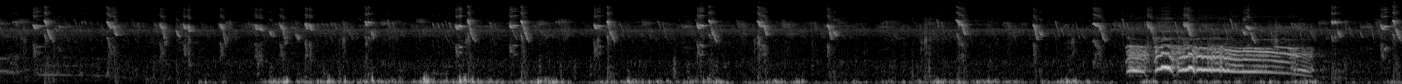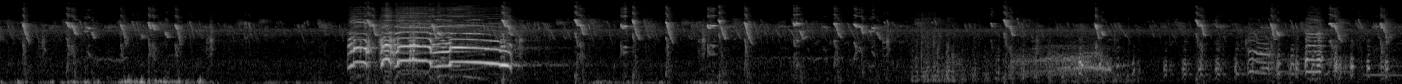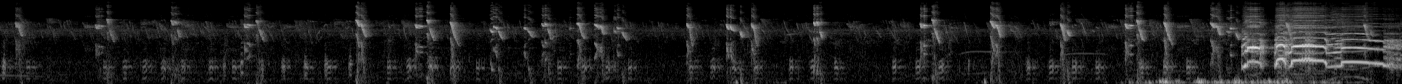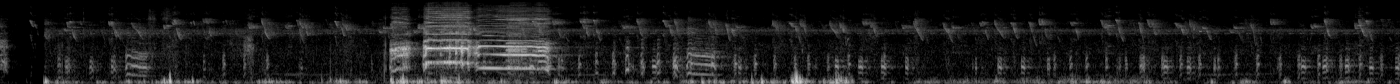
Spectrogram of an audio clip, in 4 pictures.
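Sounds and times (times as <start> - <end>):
rooster crowing: 0.0 - 1.0, 11.2 - 13.4, 17.5 - 19.5, 40.4 - 42.2, 46.0 - 47.9
songbirds chirping: 0.0 - 56.0
chickens clucking: 23.2 - 40.5, 42.5 - 56.0.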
